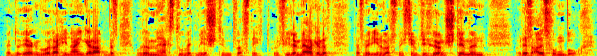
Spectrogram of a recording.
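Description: A man's voice: fairly low pitch, quick pace, darkish tone. A male pastor preaching a sermon and leading a closing prayer, emphatic and repetitive, speaking straight to his listeners. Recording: long hall reverb.

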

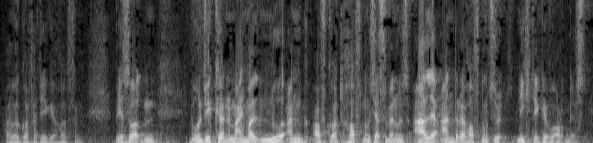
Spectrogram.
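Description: An older man preaching a sermon, telling a story and acting out the people in it, moving from soft to emphatic. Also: medium pitch, sing-song, a little fast, breathy edge. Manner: storytelling preacher, acts out quoted voices, swings from soft to emphatic. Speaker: pastor. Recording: long hall reverb.

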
